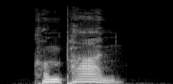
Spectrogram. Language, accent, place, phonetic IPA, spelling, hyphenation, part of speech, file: German, Germany, Berlin, [kʊmˈpaːn], Kumpan, Kum‧pan, noun, De-Kumpan.ogg
- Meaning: 1. friend in the same business (male or of unspecified gender) 2. crony (male or of unspecified gender)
